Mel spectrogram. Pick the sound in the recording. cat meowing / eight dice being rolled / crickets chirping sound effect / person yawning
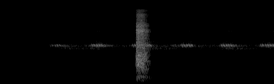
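crickets chirping sound effect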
